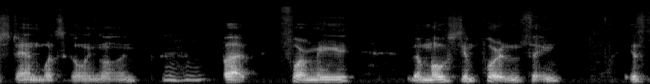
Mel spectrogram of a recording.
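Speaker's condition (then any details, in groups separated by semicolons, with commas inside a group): Cerebral palsy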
